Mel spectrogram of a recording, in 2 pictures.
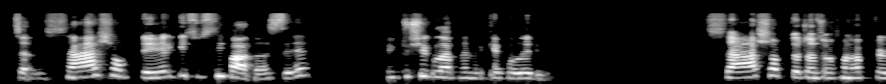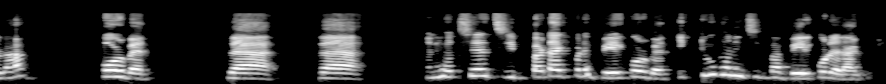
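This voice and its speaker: Bright high-voiced woman teaching online. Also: fairly quick. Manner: patient, repeats sounds for students to echo. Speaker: Quran recitation teacher. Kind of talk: online class instruction. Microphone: video call.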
